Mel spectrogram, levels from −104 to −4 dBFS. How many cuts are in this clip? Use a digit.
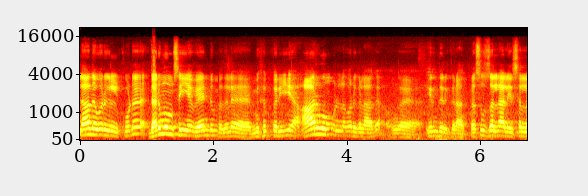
3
